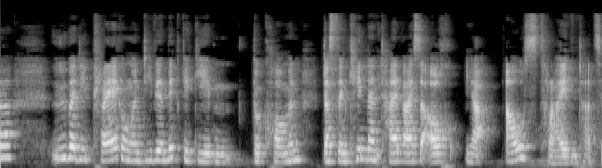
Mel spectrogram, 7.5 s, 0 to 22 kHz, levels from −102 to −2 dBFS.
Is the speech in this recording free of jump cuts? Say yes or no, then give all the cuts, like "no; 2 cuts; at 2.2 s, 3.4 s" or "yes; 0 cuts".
no; 1 cut; at 4.7 s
